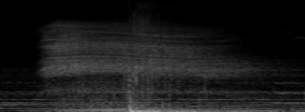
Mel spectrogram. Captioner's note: snake screeches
